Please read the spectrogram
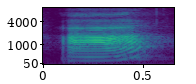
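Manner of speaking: "a" starting low and sweeping sharply up; questioning, rising "a"; rising second tone. Shown as a demonstration. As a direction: ask "a" like a question. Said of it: "will sound like a question".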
